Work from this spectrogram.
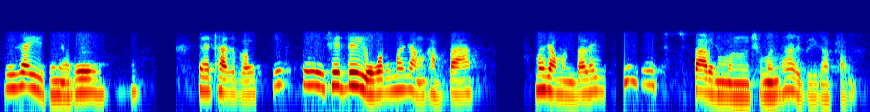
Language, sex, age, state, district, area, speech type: Bodo, female, 30-45, Assam, Kokrajhar, rural, conversation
